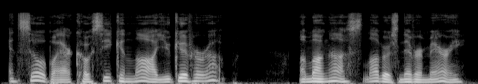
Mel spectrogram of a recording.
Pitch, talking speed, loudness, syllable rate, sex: 130 Hz, 190 wpm, -18 LUFS, 5.3 syllables/s, male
